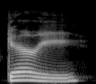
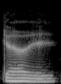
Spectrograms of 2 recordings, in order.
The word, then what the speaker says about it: Gerry: Gary, it's spelled Jerry though. So I actually had to write Gary. – Wait, how is it spelled? – G-E-R-R-Y. – Gary. – But that looks like Jerry.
